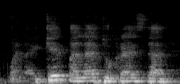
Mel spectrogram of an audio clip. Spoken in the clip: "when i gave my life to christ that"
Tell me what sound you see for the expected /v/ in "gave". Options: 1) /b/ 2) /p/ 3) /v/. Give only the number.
2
